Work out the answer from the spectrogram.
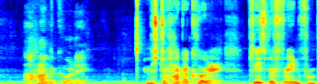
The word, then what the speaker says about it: Hagakure: Hagakure.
